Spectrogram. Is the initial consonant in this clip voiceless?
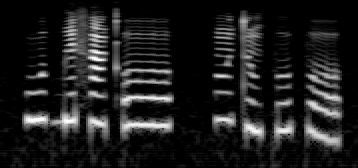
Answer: no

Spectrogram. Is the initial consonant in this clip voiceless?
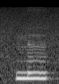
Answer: no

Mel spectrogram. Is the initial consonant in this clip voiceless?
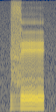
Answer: no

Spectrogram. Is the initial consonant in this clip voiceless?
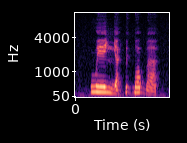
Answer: no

